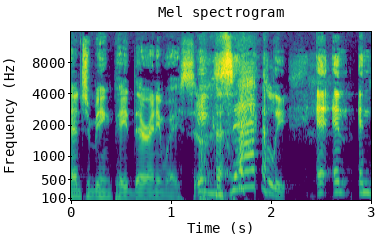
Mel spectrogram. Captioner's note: laughs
